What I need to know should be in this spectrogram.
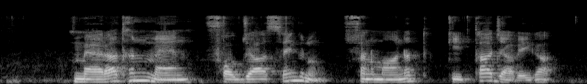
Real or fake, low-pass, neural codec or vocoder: real; 9.9 kHz; none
